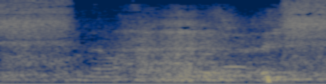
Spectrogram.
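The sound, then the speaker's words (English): Breathy sniffing: a couple of airy inhalations through the nose, hissy and fairly soft, with a brief quieter gap between them and no talking. “Have a sniff.”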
